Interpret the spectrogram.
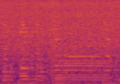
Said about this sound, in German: Na, ist das nicht herrlich? Aber ganz schön laut, dieser Wasserfall.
